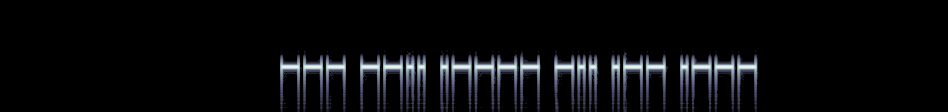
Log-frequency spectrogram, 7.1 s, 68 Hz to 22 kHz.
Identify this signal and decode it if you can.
Morse code, heard as a keyed tone, about 28 wpm, 700 Hz. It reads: OZ1DWJ
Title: DXCC-100 Call Signs - 6 Characters - 28wpm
